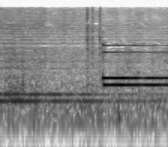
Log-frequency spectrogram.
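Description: Background score of sustained bell-like tones: a held chord fades over the first second, then a new chord of higher bell tones strikes in about one and a half seconds in.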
